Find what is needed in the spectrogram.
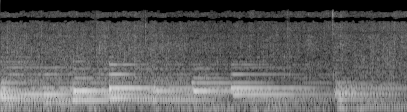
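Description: Piano playing a slow melody, single notes about every half second growing softer, with a chord struck about three and a half seconds in. Steady rain falling on pavement hisses beneath it.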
